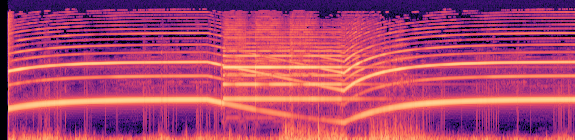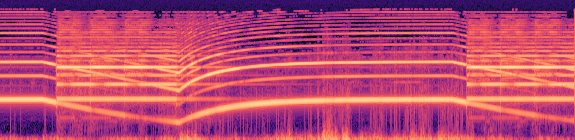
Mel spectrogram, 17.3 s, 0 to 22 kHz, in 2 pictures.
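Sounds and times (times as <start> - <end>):
siren: 0.1 - 17.2.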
